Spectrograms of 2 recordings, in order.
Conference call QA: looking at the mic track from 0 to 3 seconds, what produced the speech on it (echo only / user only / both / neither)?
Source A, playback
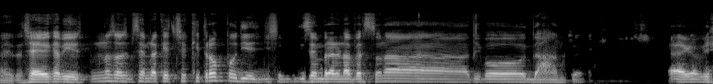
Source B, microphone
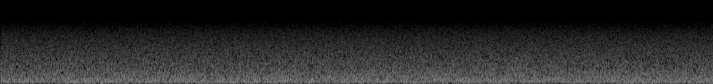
neither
